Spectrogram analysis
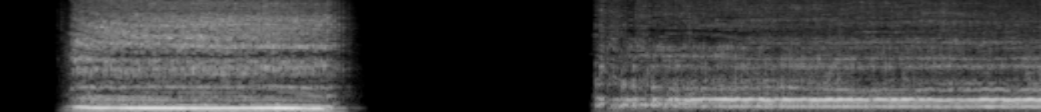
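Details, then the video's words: Walrus letting out a deep, steady bellow lasting over a second, then after a silence a sustained, droning, harmonic moan that holds an even pitch to the end. "Walrus Sounds"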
